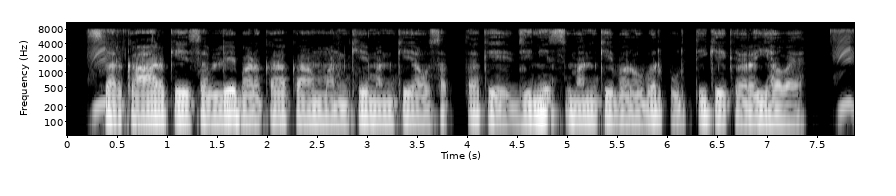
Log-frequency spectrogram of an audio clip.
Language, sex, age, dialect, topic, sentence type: Chhattisgarhi, male, 31-35, Western/Budati/Khatahi, banking, statement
